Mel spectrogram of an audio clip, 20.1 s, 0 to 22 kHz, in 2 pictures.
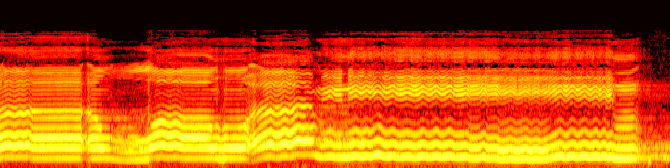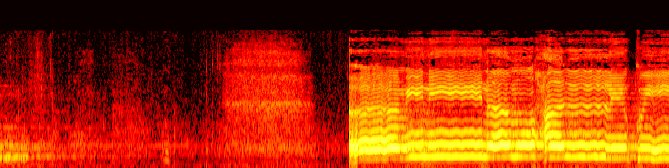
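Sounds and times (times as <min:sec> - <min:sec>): man chanting melodic recitation: 0:00.0 - 0:10.8, 0:15.3 - 0:20.0.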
